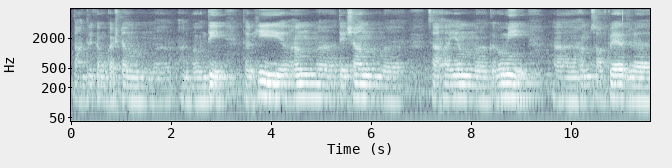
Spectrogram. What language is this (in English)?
Sanskrit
